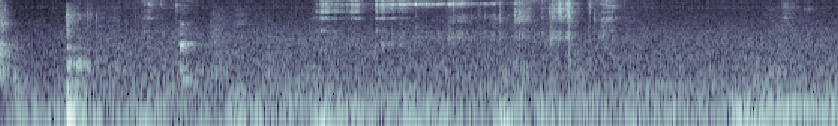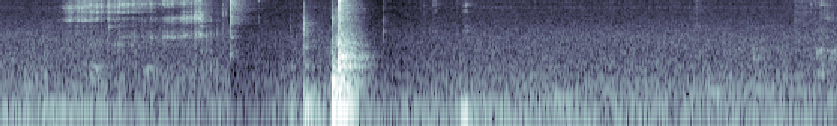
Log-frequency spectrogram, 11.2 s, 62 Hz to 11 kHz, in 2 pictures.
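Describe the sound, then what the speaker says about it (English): Scissors trimming the fabric corners of a sewn zip-around clutch, a handful of close, crisp snips spread across a quiet moment, one sharper cut standing out near the end, no speech. "I do like to trim away the corners on these down to 1/4 inch."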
